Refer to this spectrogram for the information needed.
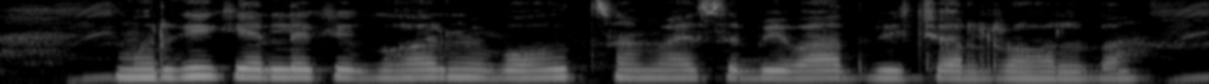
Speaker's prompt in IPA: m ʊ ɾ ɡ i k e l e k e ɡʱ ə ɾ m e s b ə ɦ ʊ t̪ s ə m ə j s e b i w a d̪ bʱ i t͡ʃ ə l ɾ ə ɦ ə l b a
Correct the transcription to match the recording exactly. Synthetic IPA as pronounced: m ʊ ɾ ɡ i k e l e k e ɡʱ ə ɾ m e b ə ɦ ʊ t̪ s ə m ə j s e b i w a d̪ bʱ i t͡ʃ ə l ɾ ə ɦ ə l b a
